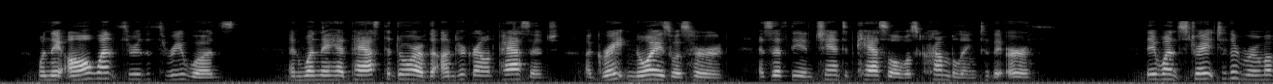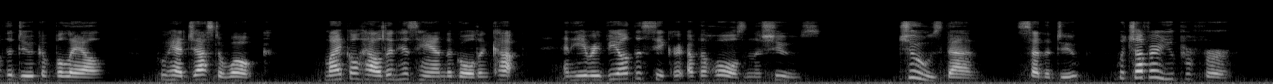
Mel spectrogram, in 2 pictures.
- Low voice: No, high, 205 Hz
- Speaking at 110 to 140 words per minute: No, average, 180 wpm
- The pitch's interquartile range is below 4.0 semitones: No, average, 4.3 semitones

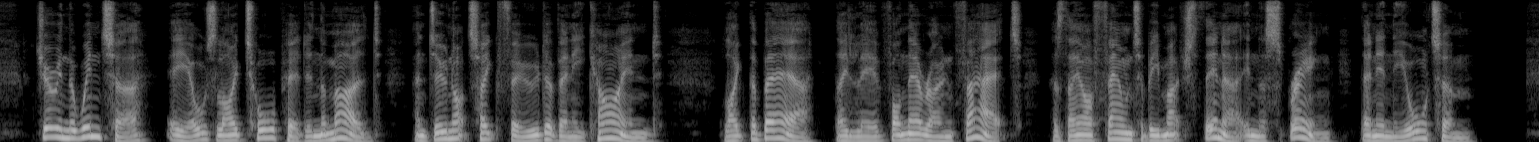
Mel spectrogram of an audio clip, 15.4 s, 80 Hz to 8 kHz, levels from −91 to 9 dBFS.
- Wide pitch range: Yes, wide, 6.1 semitones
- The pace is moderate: Yes, average, 160 wpm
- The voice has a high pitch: No, low, 115 Hz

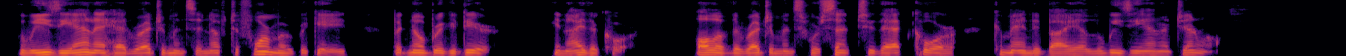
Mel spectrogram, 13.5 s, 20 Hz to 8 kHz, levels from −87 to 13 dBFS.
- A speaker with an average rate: No, slow, 125 wpm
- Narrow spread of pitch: Yes, narrow, 1.9 semitones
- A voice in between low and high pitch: No, low, 105 Hz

